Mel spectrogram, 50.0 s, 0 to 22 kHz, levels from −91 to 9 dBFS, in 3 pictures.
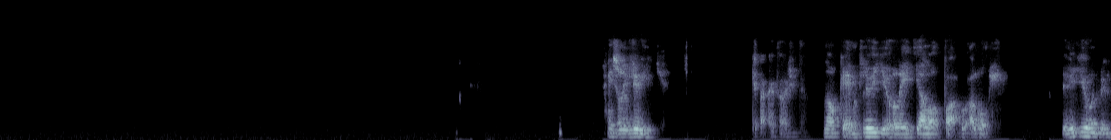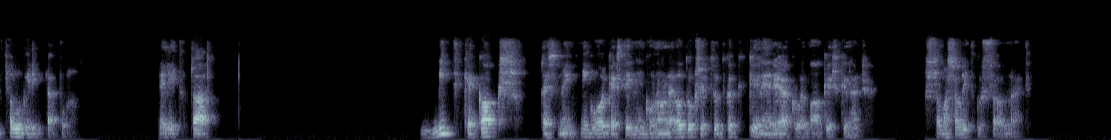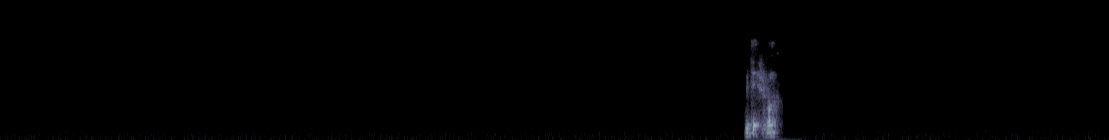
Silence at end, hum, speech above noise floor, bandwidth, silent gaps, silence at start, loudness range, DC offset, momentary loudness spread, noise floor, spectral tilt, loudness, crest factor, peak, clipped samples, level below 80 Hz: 5 s; none; 60 dB; 7.4 kHz; none; 8.4 s; 14 LU; under 0.1%; 18 LU; -87 dBFS; -5.5 dB/octave; -27 LUFS; 26 dB; -6 dBFS; under 0.1%; -78 dBFS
